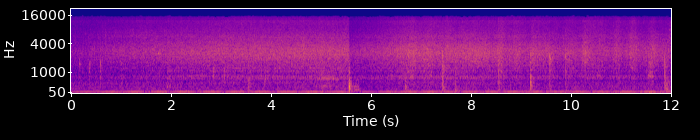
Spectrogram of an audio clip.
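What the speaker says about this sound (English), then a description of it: "this is what our meat is looking like. I'm gonna go ahead and let it brown a little more" Ground beef browns in a hot pan, giving a steady, close sizzle with frequent scraping and stirring clicks from a utensil. No one speaks.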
